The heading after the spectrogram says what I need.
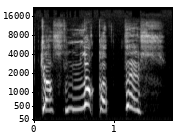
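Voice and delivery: a high lady shouting up from below; excited high-voiced neighbour calling; shrill excited lady. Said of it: "shrill with excitement".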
